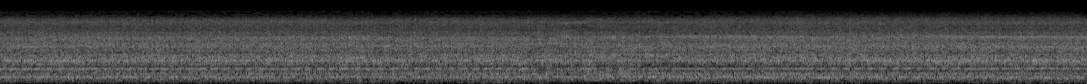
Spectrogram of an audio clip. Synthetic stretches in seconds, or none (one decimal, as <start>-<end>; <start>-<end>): 3.4-4.2; 5.2-6.7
